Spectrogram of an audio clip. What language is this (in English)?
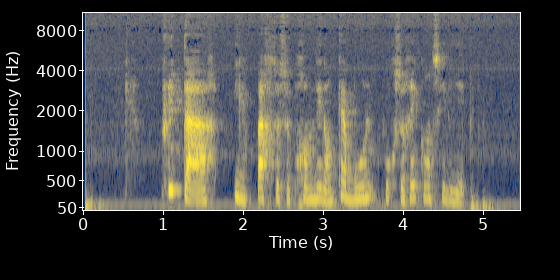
French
